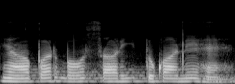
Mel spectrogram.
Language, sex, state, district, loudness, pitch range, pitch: Hindi, male, Uttar Pradesh, Saharanpur, -16 LUFS, 140-145 Hz, 140 Hz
